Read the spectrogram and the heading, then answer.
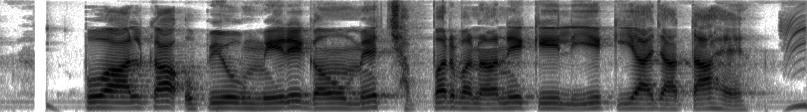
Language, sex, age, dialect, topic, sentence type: Hindi, male, 25-30, Kanauji Braj Bhasha, agriculture, statement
